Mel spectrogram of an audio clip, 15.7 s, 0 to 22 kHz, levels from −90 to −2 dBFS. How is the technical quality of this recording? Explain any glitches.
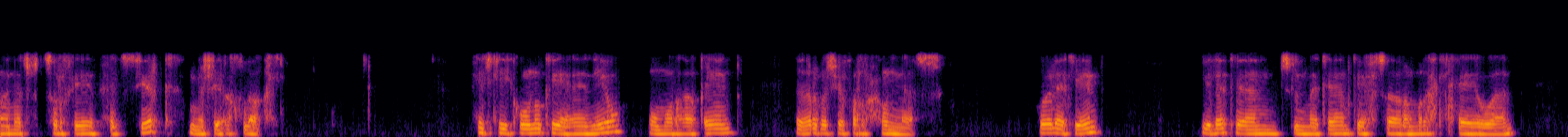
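Poor: heavy Opus voice compression runs throughout the speech. The codec, in its SILK linear-prediction mode, was starved of bits, consistent with roughly 6 kbps, so it cut the band to narrowband, leaving nothing above 4.3 kHz, and coarsely coded the excitation, making speech muffled, hoarse and slightly robotic.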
